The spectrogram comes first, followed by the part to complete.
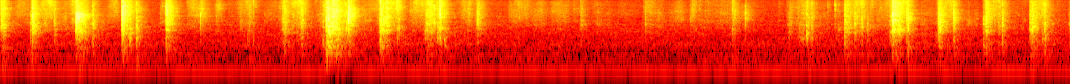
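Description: A deck of tarot cards being shuffled and handled by hand: quick papery snaps and riffles in short bursts, with a quieter stretch in the middle. A faint steady low hum runs underneath.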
